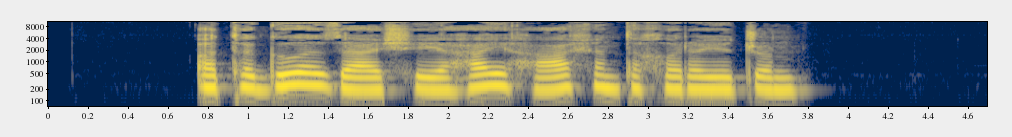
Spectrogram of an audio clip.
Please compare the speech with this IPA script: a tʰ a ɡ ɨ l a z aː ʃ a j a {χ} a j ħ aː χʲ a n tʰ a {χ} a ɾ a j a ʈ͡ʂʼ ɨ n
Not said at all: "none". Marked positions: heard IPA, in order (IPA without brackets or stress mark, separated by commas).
ħ, χ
